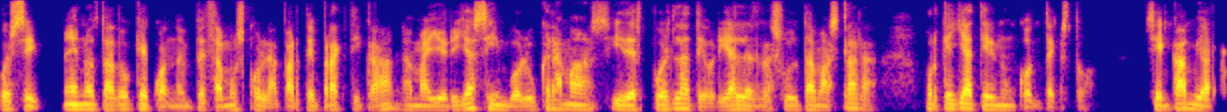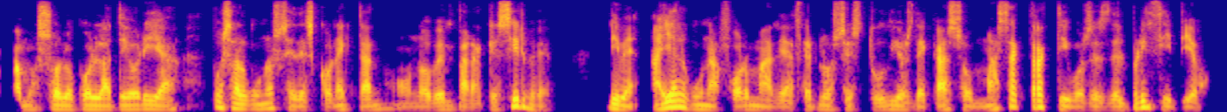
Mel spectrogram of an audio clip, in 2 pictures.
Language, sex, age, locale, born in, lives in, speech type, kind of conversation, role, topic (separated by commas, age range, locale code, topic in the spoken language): Spanish, male, 25-29, es-ES, Spain, Spain, read, expert-assistant, asker, ¿Cómo pueden las teorías del aprendizaje facilitar que los adultos adquieran habilidades en el trabajo?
